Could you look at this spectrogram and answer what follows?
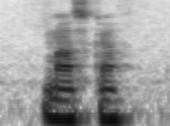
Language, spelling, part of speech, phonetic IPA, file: Polish, maska, noun, [ˈmaska], LL-Q809 (pol)-maska.wav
